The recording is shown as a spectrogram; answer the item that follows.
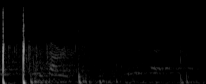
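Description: Footballs being struck on artificial turf: two sharp kicks a quarter second apart, then fainter thuds, with faint calls in the background.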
